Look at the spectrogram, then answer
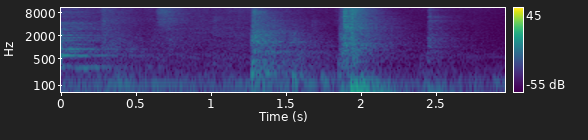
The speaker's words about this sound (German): Tür auf, Tür zu, Tür auf, Tür zu.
